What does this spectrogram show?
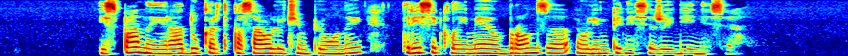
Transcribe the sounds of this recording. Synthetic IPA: ispɑːnɐɪɾɑːd̪ukɐɾt̪ʲpɐsɑˑʊlʲuːt͡ʃʲɛmʲpʲɪɔːnɐɪ | t̪ʲɾʲɪsʲɪklˠɐɪmʲeːjobɾɔnzɐɔʊlʲɪmʲpʲɪnʲeːsʲɛʒɐɪd̪ʲiːnʲeːsʲɛ

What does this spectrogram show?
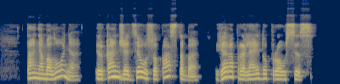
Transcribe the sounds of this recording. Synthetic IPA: t̪ɑːnʲɛmɐlˠoːnʲɛ | ɪɾkɐˑnʲd͡ʒʲɛd̪zʲɛʊsoːpɑːst̪ɐbɑ | ɣʲæɾɑpɾɐlʲæˑɪd̪oːpɾɔʊsʲɪs

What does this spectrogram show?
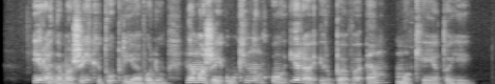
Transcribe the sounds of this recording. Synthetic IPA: iːɾɐnʲɛmɐʒɐɪkʲɪt̪uːpʲɾʲiɛʋolʲuːnʲɛmɐʒɐɪʔuːkʲɪnʲɪŋkʰuːiːɾɐʔɪɾpɛʋɛʔɛmːoːkʲʰeːt̪oːjɛɪ

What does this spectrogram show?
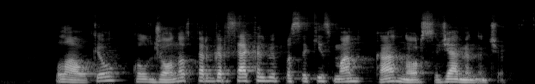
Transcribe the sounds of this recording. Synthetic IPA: lˠɑˑʊkʲɛʊkoːlˠd͡ʒɔnɐt̪pʲɛɾɡɐɾʲsʲæːkɐlʲbʲɪpɐsɐkʲiːsmɐnkɑːnoːɾsʒʲæːmʲɪnɐnʲt͡ʃʲʊ

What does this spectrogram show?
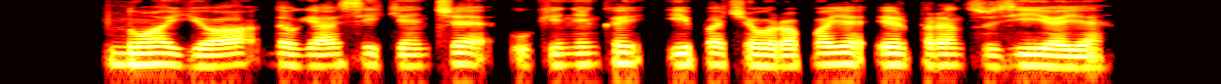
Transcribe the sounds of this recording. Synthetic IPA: nuɔjoːd̪ɒʊɡʲæˑʊsʲɛɪkʲɛnʲt͡ʃʲɛuːkʲɪnʲɪŋkɐɪiːpɐt͡ʃɛʊɾɔpoːjɛʔɪɾpɾɐnt̪suzʲɪjoːjɛ

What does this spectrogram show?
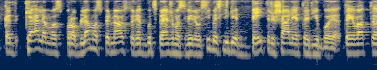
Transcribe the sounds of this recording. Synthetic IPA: kɐt̪kʲæːlʲɛmoːspɾoːbʲlʲæːmoːspʲɪɾʲmʲɛʊsʲɛt̪ʊɾʲeːt̪ʊbuːt̪ʲsʲpʲænʲd͡ʒʲɛmoːsʋʲiɾʲɛʊsʲiːbʲeːsʲlʲiːɡʲeːbʲɛɪt̪ʲɾʲɪʃɑːlʲeːjɛt̪ɐɾʲiːboːjɛ̰t̪ɐɪʋɐt̪

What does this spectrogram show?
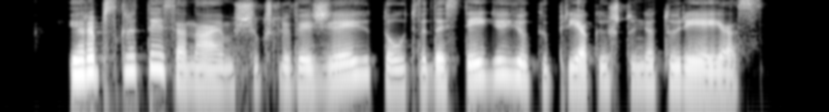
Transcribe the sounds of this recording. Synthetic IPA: ɪɾɐpʲsʲkɾʲɪt̪ɐɪsʲɛnɑːjɛmʃʲʊkʃʲlʲʊʋʲɛʒʲeːjuˑt̪ɒʊt̪ʲʋʲɪd̪ɐst̪ʲɛɪɡʲɛjoːkʲuːpʲɾʲiɛkɐɪʃt̪uˑnʲɛt̪ʊɾʲeːjɛs

